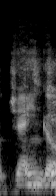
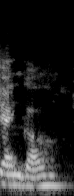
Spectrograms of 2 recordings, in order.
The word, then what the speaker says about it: Django: I think they said the D is silent, so Django. – It's just Django.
